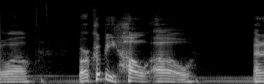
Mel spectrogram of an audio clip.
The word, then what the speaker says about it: Ho-Oh: People don't realize Ho-Oh is spelled H-O-O-H. It's not ho-ho like Santa Claus. It's Ho-Oh.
